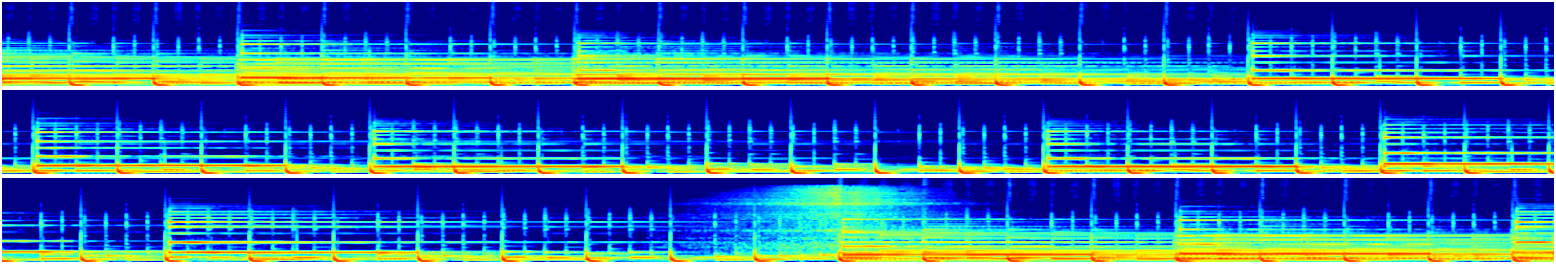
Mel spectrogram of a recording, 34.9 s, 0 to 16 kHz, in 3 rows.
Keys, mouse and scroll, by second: 1.5 click, 2.3 Delete, 8.9 click, 9.9 Delete, 12.8 click, 16.3 click, 18.1 Tab, 19.1-22.1 drag, 22.6 click, 23.3-26.4 drag, 27.7-28.5 drag, 30.0-33.0 drag, 33.3-34.9 drag.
